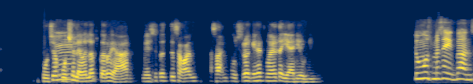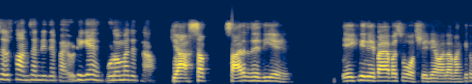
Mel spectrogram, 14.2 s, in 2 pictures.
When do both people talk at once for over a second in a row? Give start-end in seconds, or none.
none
